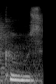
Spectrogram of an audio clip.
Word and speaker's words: coos: it's a scottish and they call them koop they pronounce them and until they're scottish coos that's right the coos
